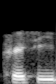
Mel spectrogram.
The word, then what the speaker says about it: Khryssi: Mine is, and hers is Chrissy, but it's spelled KHRYSSI.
